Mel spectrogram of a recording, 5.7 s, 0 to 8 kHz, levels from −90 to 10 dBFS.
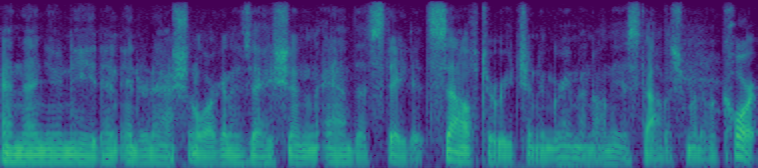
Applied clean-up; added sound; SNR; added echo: none; none; none; none.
